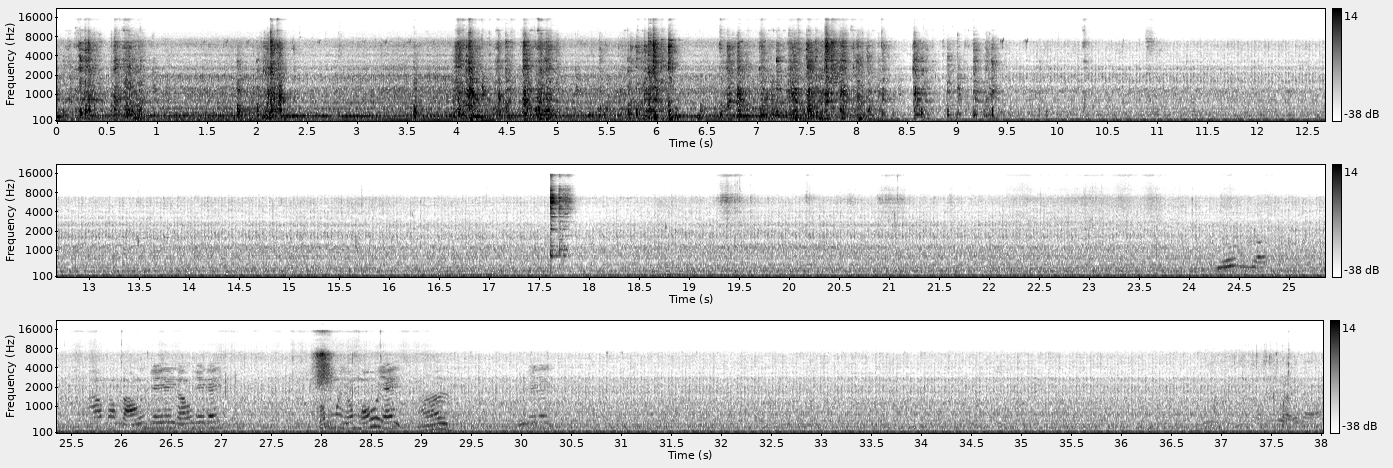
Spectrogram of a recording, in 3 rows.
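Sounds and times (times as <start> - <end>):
heavy machine engine knocking: 0.0 - 38.0.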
